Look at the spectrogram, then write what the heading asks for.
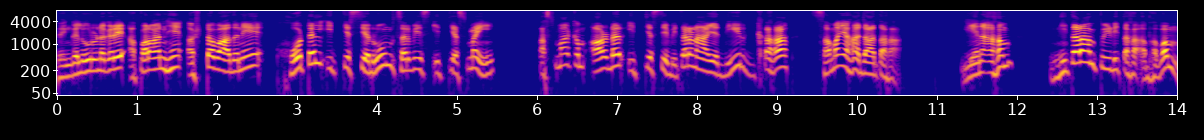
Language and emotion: Sanskrit, angry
